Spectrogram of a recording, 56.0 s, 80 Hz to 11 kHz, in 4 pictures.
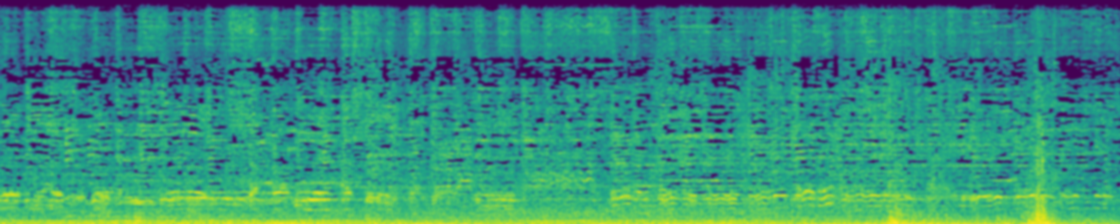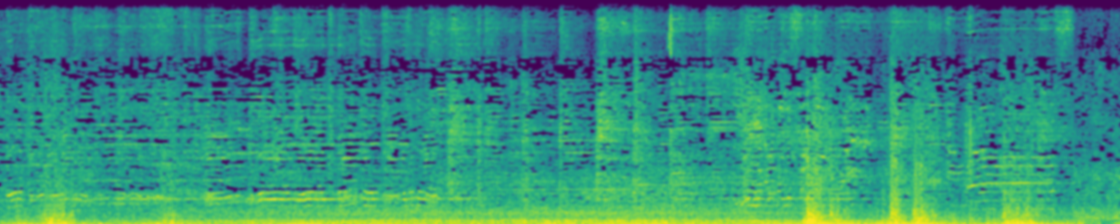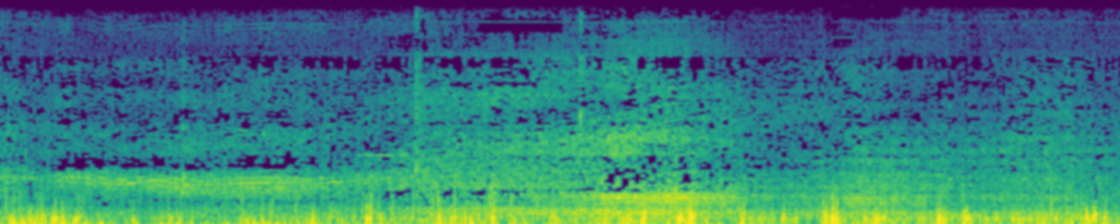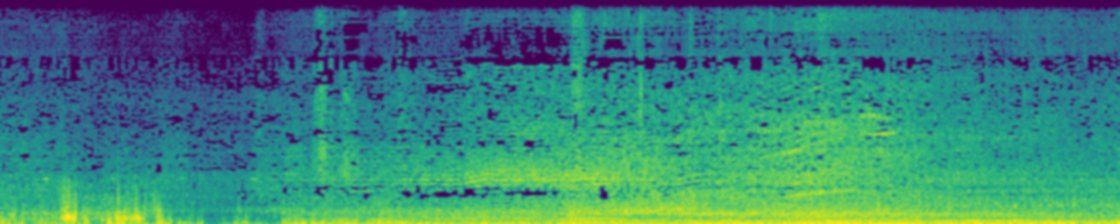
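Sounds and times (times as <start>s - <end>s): bus engine and road rumble: 0.0s - 56.0s
rattles and knocks: 10.8s - 13.6s, 23.9s - 27.4s.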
